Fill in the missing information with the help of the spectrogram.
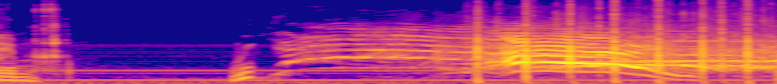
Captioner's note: cheering; applause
